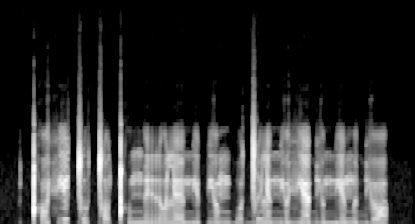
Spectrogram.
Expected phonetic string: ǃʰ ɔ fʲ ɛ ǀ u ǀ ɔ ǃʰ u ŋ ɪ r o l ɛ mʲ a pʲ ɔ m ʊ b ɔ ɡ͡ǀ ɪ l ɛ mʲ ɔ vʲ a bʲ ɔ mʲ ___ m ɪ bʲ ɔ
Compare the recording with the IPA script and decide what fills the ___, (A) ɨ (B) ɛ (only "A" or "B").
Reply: B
